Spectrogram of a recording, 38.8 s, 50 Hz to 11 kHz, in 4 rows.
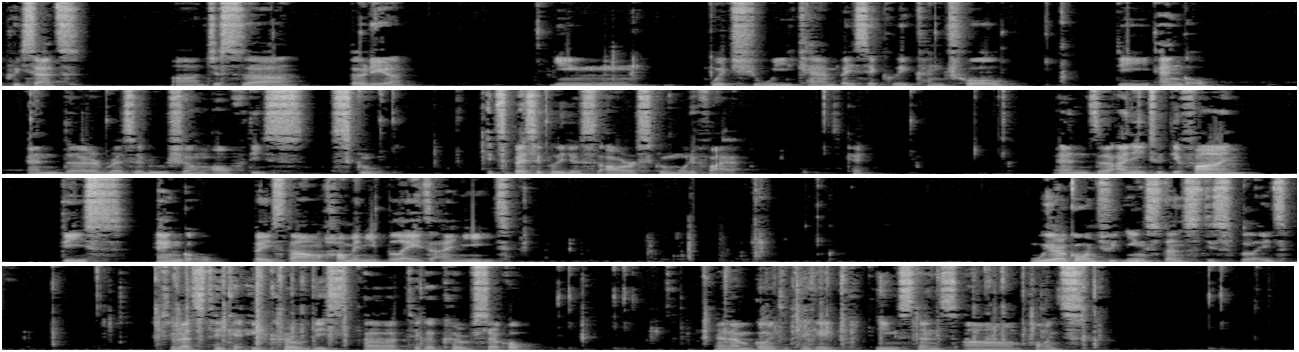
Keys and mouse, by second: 1.7 middle click, 2.7-4.1 drag, 4.6 z, 5.4 z, 6.3 z, 7.7 shift+click, 8.7-10.0 drag, 10.5-12.3 drag, 12.6-13.9 drag, 16.6-18.3 drag, 21.9-22.3 middle drag, 24.7 ctrl+alt+shift+w, 25.1 ctrl+alt+shift+q, 29.4 ctrl+a, 33.8 alt+shift+click, 34.5 ctrl+a, 36.6 BackSpace.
